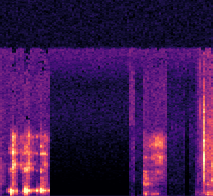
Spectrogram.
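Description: cough

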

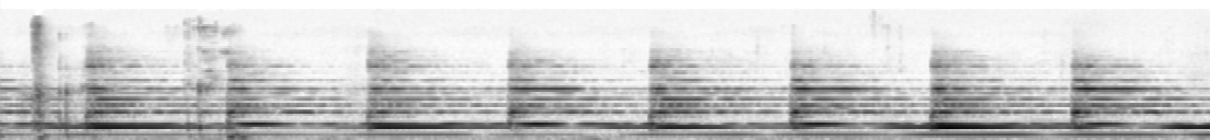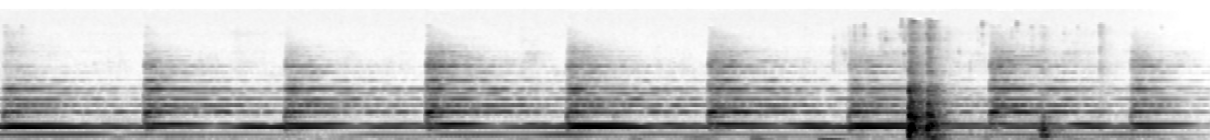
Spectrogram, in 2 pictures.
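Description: bells ringing loudly

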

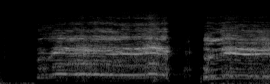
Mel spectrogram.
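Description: pig grunting

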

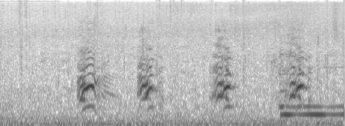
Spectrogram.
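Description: dog barking

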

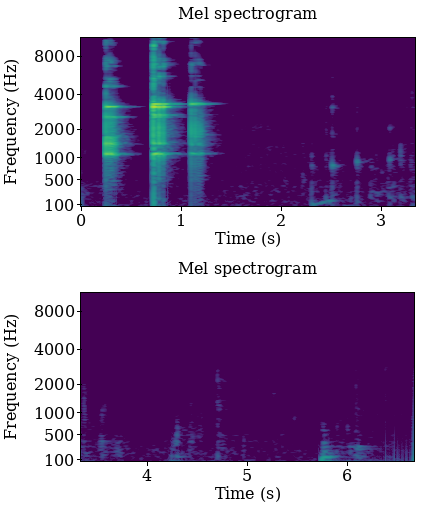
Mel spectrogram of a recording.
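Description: glasses clinking

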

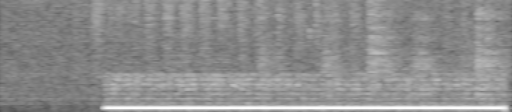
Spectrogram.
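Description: incoming telephone call tone

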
